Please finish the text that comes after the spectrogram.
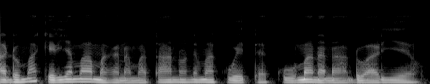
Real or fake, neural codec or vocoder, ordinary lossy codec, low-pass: real; none; none; 19.8 kHz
